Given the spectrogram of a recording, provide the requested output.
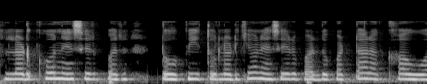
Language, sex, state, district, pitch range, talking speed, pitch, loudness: Hindi, male, Uttar Pradesh, Shamli, 235-255 Hz, 180 wpm, 245 Hz, -17 LUFS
